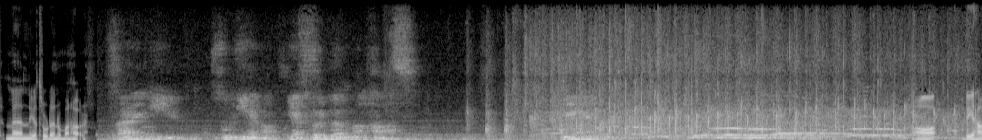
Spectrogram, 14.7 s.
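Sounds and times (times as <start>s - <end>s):
speech: 0.0s - 6.3s, 8.4s - 9.3s, 13.7s - 14.7s
audience applause: 7.0s - 14.7s.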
